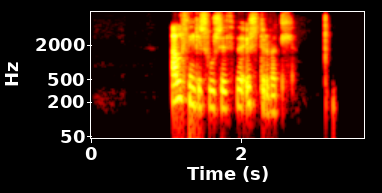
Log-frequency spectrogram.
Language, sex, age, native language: Icelandic, female, 20-29, Icelandic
